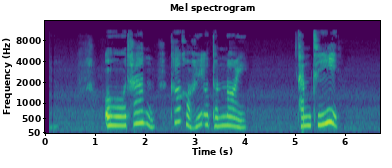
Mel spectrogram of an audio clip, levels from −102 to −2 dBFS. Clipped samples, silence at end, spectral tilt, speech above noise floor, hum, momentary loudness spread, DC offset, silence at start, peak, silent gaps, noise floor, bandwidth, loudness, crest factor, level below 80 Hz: under 0.1%; 0.85 s; -4 dB/octave; 34 dB; none; 15 LU; under 0.1%; 0.1 s; -10 dBFS; none; -59 dBFS; 11.5 kHz; -26 LUFS; 18 dB; -80 dBFS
